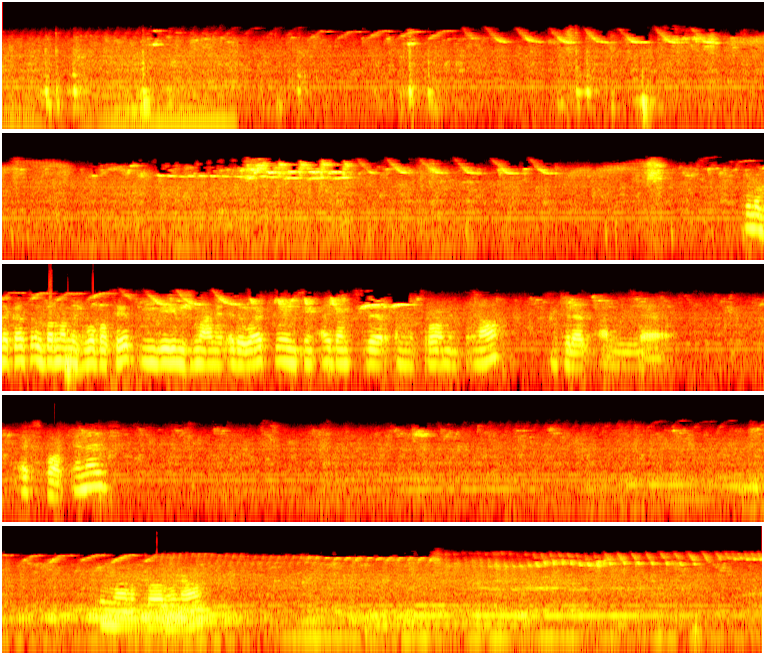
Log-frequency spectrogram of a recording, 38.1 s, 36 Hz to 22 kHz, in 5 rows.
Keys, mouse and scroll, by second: 1.1 click, 2.3 shift+Return, 4.4 shift+Return, 5.8 ctrl+Return, 7.5 alt+Return, 9.4-12.0 drag, 13.0-14.2 drag, 15.3 click, 15.9 click, 20.1-21.3 drag, 21.9 click, 25.5 click, 34.8 click, 35.8 click.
